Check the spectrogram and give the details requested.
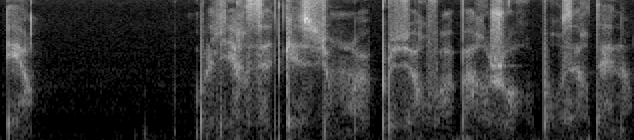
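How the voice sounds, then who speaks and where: A woman in her late twenties talking earnestly and with conviction in a soft whispered ASMR chat into a desktop microphone. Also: unhurried. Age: 20s. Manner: earnest, opinionated. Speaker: ASMR creator. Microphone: desktop USB microphone.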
